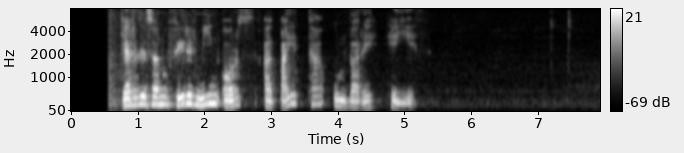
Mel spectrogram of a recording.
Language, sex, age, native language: Icelandic, female, 50-59, Icelandic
